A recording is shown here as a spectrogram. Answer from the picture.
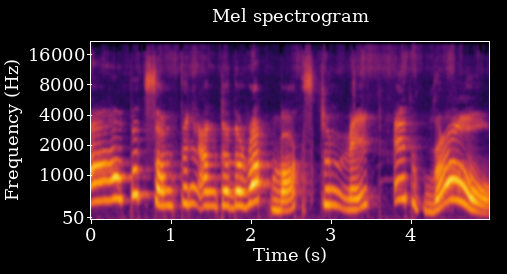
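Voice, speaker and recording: A woman does a put-on character voice at an extremely high pitch, moving at a very slow pace with very wide pitch swings. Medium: read story.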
